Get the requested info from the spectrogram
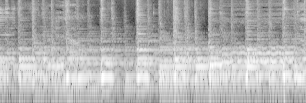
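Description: Acoustic guitar strummed in a steady rhythm, an instrumental passage of a song.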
